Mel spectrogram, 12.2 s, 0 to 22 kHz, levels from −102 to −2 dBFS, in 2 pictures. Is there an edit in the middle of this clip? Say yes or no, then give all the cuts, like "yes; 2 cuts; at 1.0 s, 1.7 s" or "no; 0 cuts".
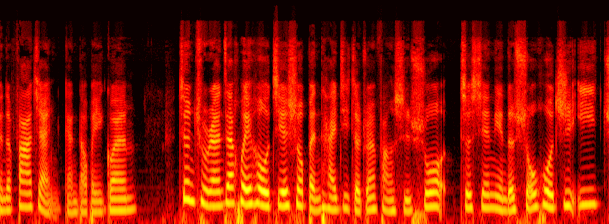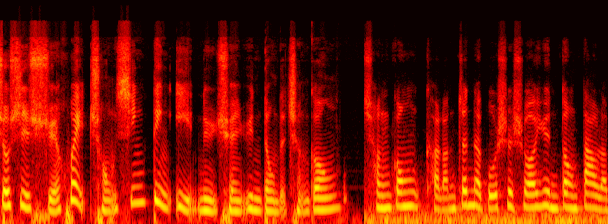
no; 0 cuts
